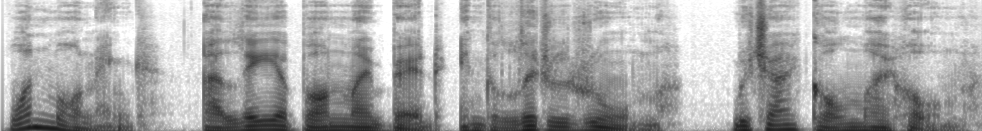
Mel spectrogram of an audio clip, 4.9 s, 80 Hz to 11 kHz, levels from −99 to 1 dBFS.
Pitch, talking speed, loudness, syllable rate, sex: 95 Hz, 195 wpm, -18 LUFS, 4.9 syllables/s, male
